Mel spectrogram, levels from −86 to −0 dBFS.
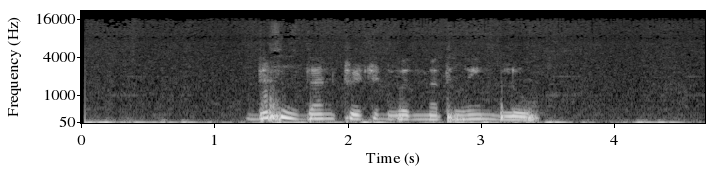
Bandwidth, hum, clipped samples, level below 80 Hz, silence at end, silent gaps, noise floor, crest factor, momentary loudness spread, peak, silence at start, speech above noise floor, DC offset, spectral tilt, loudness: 17 kHz; none; under 0.1%; -40 dBFS; 0.05 s; none; -40 dBFS; 16 dB; 20 LU; -6 dBFS; 0 s; 22 dB; under 0.1%; -7.5 dB/octave; -20 LUFS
